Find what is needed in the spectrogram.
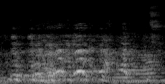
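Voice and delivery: ordinary delivery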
